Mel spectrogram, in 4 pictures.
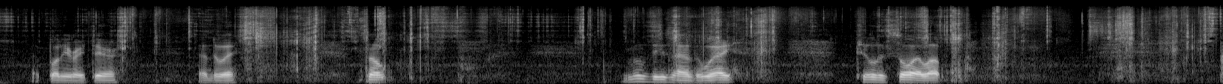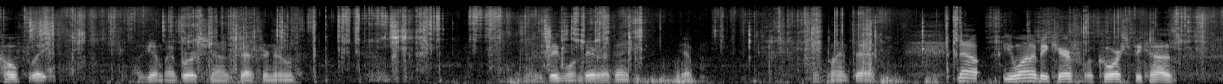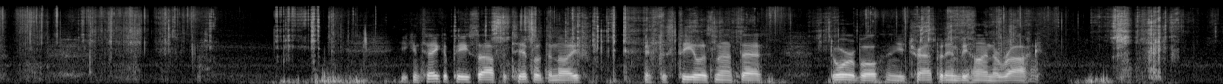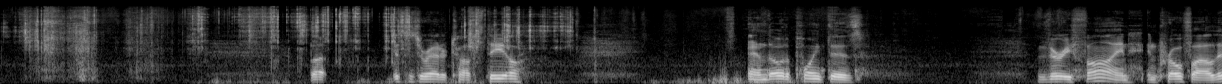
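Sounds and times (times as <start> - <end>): knife scraping stony soil: 0.0 - 45.4.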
